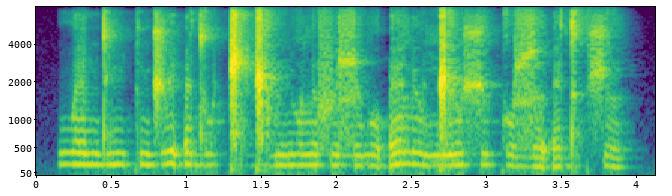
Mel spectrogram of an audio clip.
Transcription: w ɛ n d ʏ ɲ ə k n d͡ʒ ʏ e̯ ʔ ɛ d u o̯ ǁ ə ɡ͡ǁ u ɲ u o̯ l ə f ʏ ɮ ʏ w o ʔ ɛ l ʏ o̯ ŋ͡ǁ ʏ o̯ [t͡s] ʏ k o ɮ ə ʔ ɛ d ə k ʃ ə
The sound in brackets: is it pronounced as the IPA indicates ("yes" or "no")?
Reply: no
